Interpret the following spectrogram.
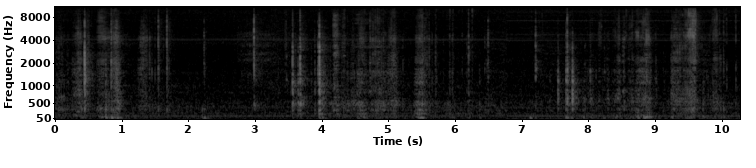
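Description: Faint, scattered clicks and scrapes of a nut driver turning screws into a dishwasher detergent dispenser's metal retaining bracket, over a low steady room hum.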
